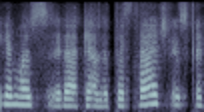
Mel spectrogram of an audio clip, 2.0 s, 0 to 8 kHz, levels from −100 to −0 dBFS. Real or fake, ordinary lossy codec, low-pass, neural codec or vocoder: fake; AAC, 32 kbps; 7.2 kHz; codec, 16 kHz, 0.5 kbps, FreqCodec, smaller model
